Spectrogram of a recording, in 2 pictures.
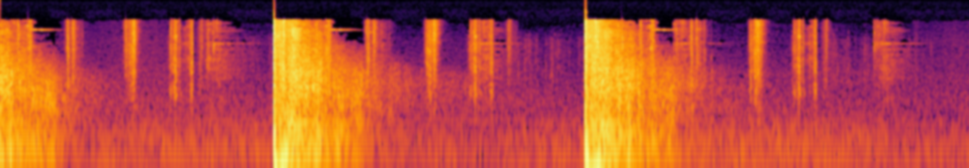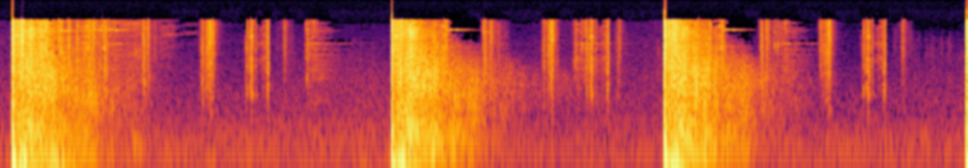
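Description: A rifle bolt clicks as it is reloaded.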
